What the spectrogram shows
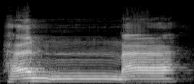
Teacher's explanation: Jadi yang Han itu namanya mendengung dan agak panjang membacanya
